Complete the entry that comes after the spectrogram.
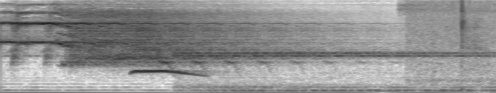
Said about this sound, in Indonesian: tiba-tiba terdengar suara teriakan histeris dari arah pabrik.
